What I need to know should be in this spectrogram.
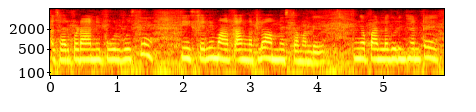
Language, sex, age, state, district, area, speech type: Telugu, female, 18-30, Andhra Pradesh, N T Rama Rao, urban, spontaneous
